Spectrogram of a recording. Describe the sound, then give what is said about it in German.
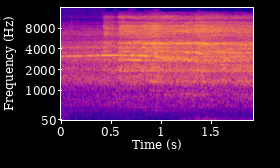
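An angle grinder runs with a harsh, steady high-pitched whine and hiss, loud, rising in intensity briefly after starting and holding constant throughout with no voices. “Oh, die hört sich aber nicht schön an, die Flex.”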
